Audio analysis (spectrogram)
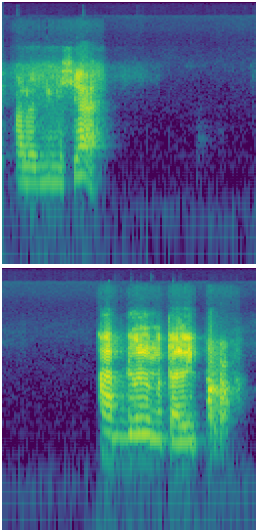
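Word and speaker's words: عبد المطلب: Nah, kalau di Indo itu lamnya yang musyaddad kan ya? Iya, Abdul Muttalib. Abdul Muttalib, ya. Gitu kan? Iya, benar. Yang benar itu toknya yang ditasydid. Abdul Muttalib. Ya, jadi toknya yang ditasydid bukan lam.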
